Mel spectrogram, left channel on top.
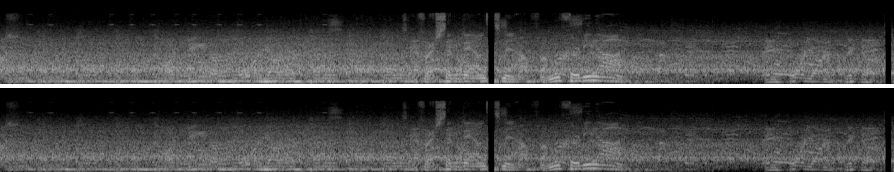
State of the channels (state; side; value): quieter; right; 4.6 dB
